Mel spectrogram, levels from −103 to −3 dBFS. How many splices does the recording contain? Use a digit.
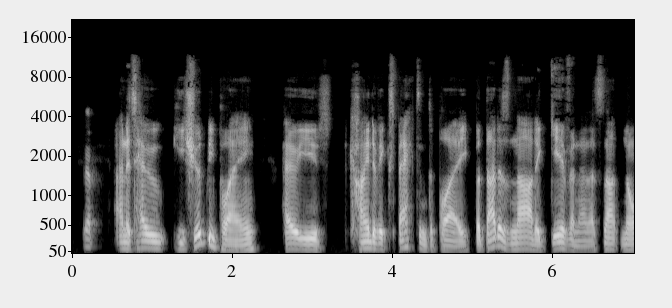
0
